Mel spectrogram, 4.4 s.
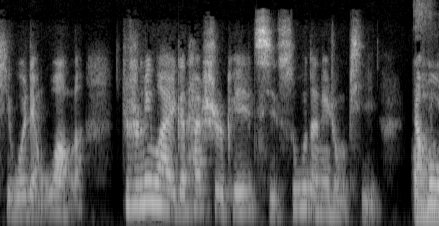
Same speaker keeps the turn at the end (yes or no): yes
